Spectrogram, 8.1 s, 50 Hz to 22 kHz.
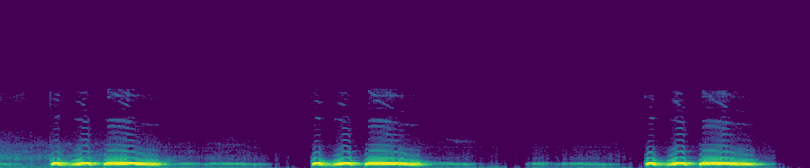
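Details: Spotted dove of the 'kuk 3' type, known for its distinctive coo with the 'kuk' note three times. Three low, mellow cooing phrases roughly every three seconds; each has quick short notes rising into a longer rolling coo. A faint low hum lies beneath.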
